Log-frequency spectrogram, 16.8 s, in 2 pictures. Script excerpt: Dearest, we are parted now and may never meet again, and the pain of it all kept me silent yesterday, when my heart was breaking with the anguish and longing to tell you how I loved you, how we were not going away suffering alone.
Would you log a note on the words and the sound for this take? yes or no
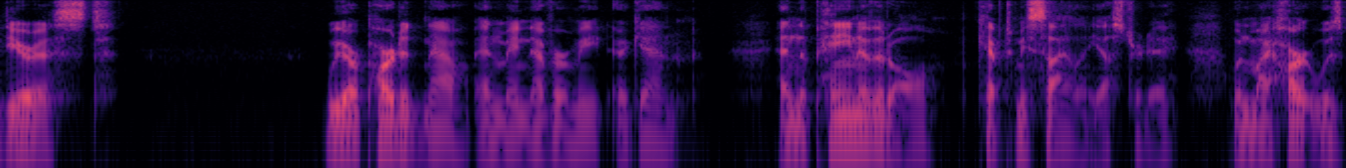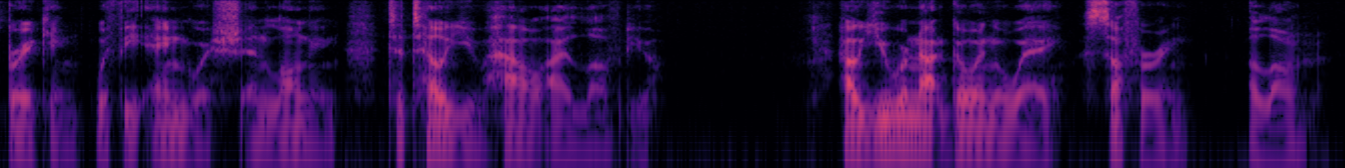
yes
